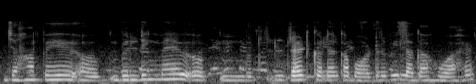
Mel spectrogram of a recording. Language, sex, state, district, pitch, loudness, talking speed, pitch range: Hindi, female, Himachal Pradesh, Shimla, 205 Hz, -19 LUFS, 150 wpm, 190-215 Hz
